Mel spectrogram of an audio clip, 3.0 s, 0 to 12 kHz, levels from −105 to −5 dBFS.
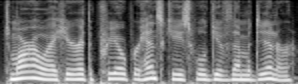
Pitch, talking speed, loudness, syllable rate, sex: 200 Hz, 200 wpm, -15 LUFS, 5.5 syllables/s, female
